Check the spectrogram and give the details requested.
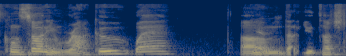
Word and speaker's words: raku: first of all, okay, it's pronounced, for those of you not aware, it's pronounced in America raku. So Mm-hmm. raku, but there's American raku and there's Japanese raku, and it's really quite different.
